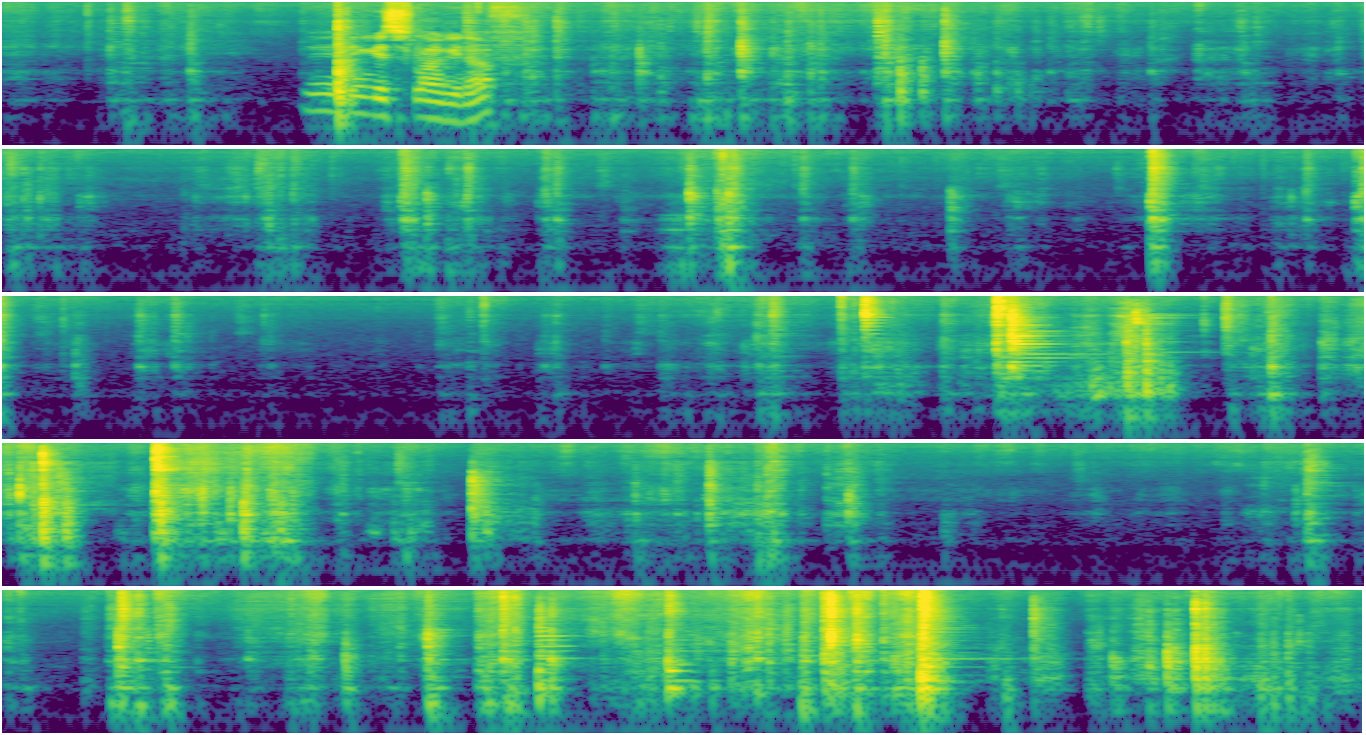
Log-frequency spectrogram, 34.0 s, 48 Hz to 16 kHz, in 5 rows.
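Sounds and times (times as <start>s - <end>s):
plastic parts knocking and clicking: 0.5s - 7.2s, 17.2s - 24.9s, 26.8s - 34.0s.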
